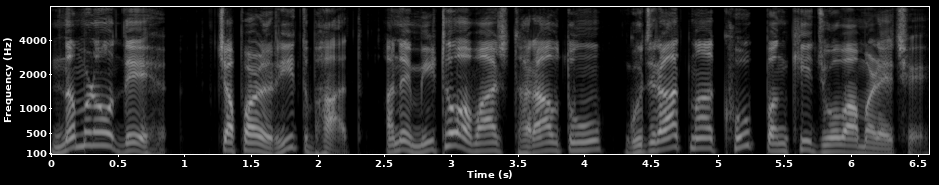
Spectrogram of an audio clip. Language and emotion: Gujarati, neutral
